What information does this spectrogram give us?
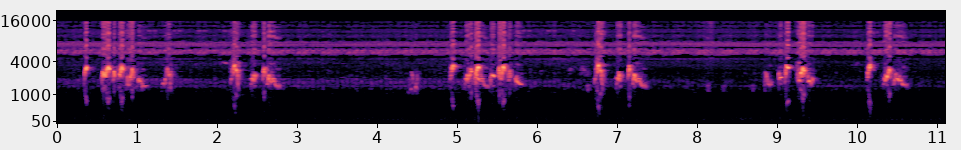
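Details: Caged decoy red-whiskered bulbul in competitive singing at a trap, giving short bright warbled phrases every one to two seconds over a steady high electronic hum.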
